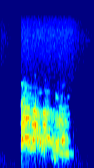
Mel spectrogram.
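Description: A dog gives one drawn-out bark lasting about a second, fairly loud, with quiet before and after and no one talking.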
